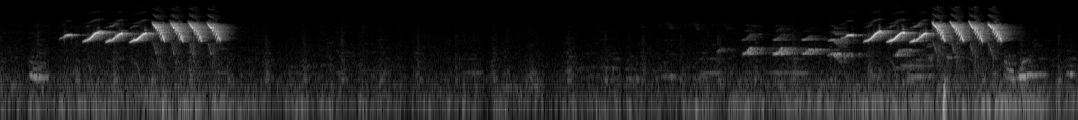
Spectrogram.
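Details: Two loud song phrases from a double-collared seedeater excited by a loose female, each a run of quick down-slurred whistles ending in rapid buzzy strokes, about six seconds apart, with soft lower notes between.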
